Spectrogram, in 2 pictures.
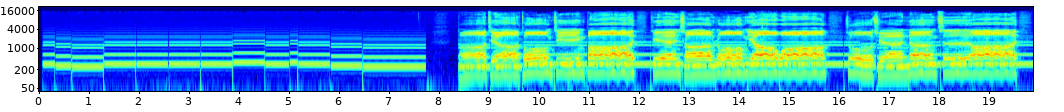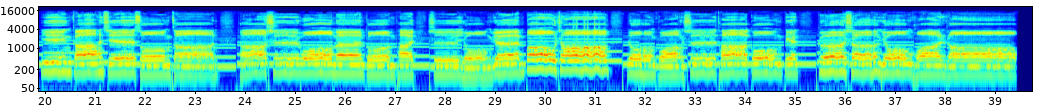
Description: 独唱（第二声）
来敬拜荣耀王-独唱（第二声）.mp3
